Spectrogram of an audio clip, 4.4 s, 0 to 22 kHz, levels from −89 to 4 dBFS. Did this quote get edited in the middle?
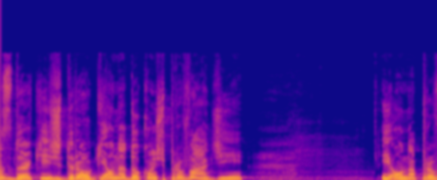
no; 0 cuts

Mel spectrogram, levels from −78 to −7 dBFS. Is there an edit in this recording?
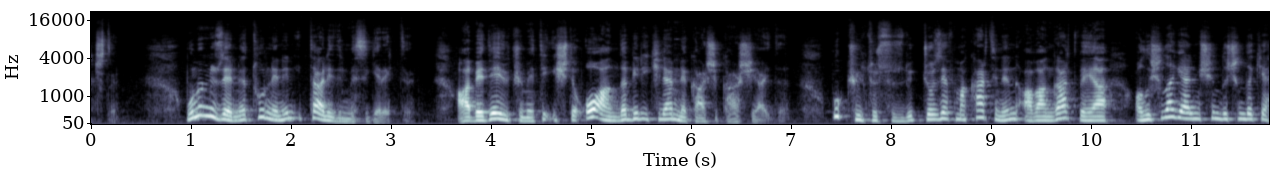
no; 0 cuts

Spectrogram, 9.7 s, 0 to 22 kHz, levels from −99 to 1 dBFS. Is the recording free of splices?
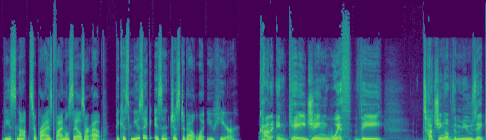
yes; 0 cuts

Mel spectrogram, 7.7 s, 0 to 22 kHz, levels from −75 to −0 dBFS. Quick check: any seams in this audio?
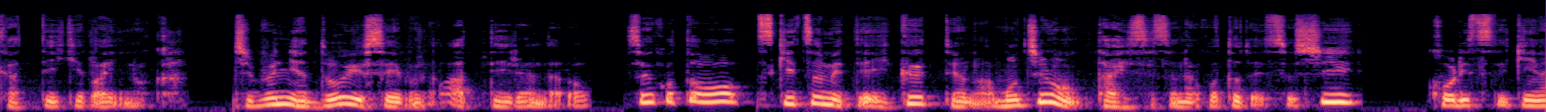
yes; 1 cut; at 3.0 s

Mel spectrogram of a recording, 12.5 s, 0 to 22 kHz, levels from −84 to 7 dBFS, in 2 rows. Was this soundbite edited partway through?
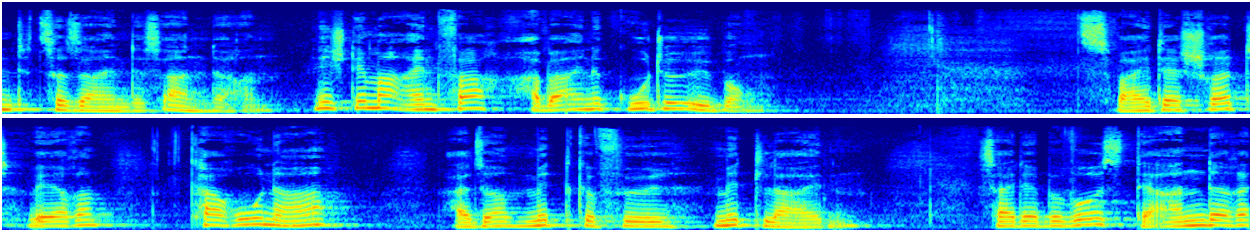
no; 0 cuts

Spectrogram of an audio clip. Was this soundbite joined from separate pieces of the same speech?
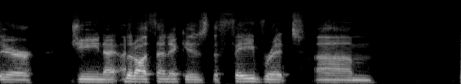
yes; 2 cuts; at 1.2 s, 3.1 s

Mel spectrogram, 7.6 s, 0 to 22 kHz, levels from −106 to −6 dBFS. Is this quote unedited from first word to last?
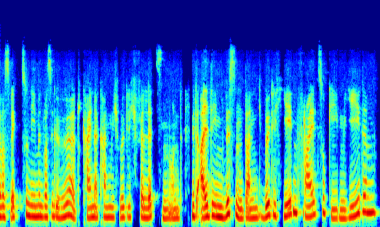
no; 2 cuts; at 1.1 s, 3.8 s

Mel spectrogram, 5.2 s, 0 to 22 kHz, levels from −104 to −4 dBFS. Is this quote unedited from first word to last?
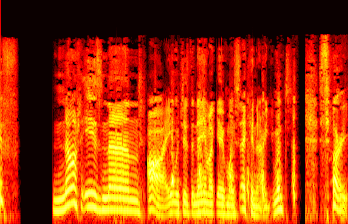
no; 1 cut; at 2.2 s

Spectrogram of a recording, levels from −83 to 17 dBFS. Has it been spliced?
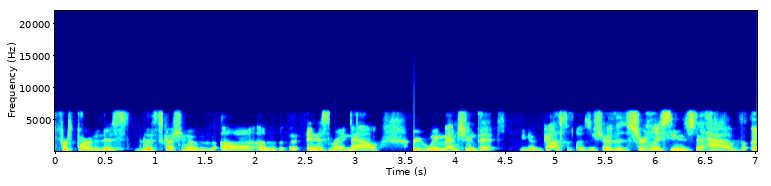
yes; 4 cuts; at 2.7 s, 3.6 s, 4.6 s, 5.2 s

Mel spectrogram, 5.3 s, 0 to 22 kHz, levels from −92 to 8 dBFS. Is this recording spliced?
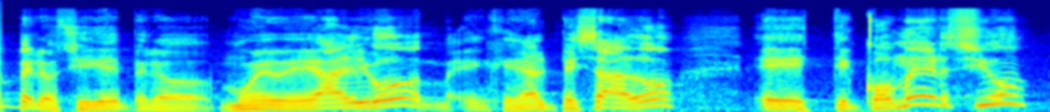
yes; 1 cut; at 1.1 s

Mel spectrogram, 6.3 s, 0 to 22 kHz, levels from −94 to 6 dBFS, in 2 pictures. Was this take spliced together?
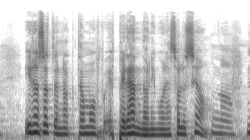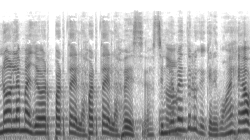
yes; 1 cut; at 4.2 s

